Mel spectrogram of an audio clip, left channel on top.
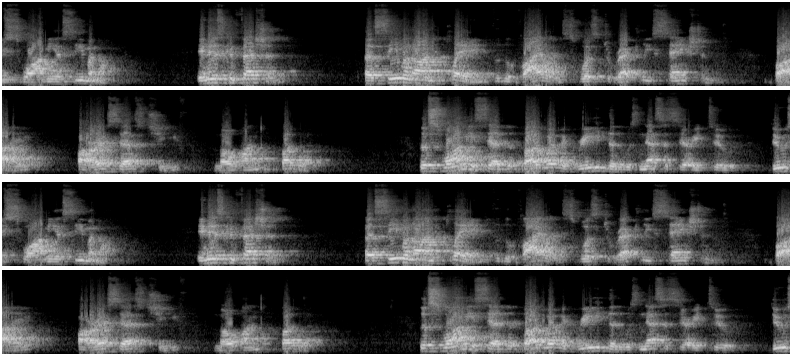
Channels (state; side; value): normal; both; correlation 0.48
